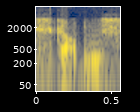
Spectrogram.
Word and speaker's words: scone: You know, you can get cheese scones. Yeah. By the way, but I'm pronouncing it scone, not scone.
